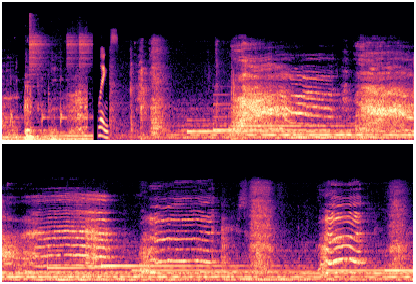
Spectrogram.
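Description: A tiger gives deep, rasping roars in a series of drawn-out bursts over a musical background.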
